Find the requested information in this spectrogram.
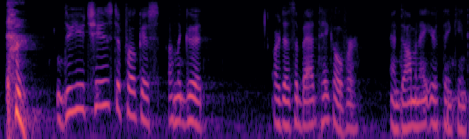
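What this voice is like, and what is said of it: Strained, fading hoarse voice. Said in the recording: “I'm losing my voice. It's not a cough.”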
